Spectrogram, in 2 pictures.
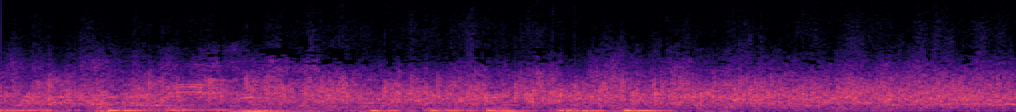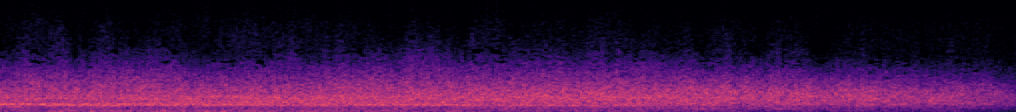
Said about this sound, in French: Et ce sont de vrais applaudissements.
